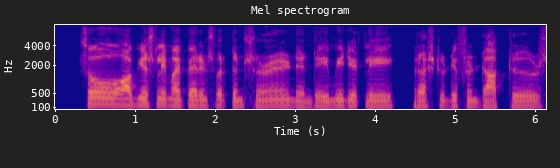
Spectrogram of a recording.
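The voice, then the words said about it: Non-American accent. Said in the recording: “I know I have some accent here. Ophthalmologist is little spoken differently by the people born in the United States”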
